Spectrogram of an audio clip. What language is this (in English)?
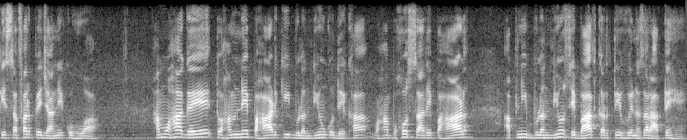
Urdu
